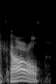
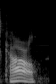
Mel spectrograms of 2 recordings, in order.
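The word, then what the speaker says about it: Coeurl: How do you spell it? C-O-E-U-R-L. Right, so it's yeah, it's basically Carl. You're right, it's Carl.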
